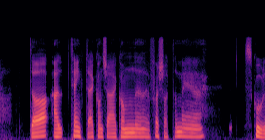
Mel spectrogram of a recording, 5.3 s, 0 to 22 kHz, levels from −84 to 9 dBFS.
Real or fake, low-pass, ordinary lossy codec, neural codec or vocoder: fake; 7.2 kHz; none; codec, 16 kHz, 1 kbps, X-Codec, HuBERT features, trained on LibriSpeech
